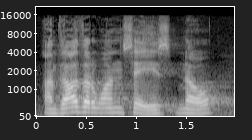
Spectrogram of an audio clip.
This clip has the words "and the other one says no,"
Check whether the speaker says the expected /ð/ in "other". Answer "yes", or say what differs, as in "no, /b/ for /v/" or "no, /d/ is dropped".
yes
